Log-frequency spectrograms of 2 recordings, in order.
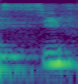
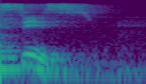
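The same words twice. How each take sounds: First: The final s sound is silent. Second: The final s sound is clearly pronounced. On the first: "if it's followed by a consonant, you do not pronounce the s" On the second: "If it's at the end, then you pronounce it"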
